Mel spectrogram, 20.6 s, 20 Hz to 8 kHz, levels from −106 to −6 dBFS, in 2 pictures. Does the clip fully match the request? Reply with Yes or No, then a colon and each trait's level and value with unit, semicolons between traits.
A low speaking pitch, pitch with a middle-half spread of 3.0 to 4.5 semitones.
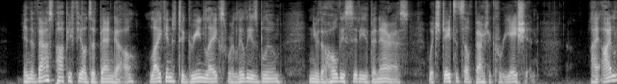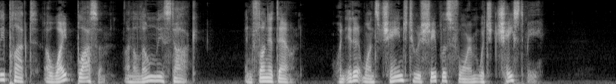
Yes: low, 115 Hz; average, 3.6 semitones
